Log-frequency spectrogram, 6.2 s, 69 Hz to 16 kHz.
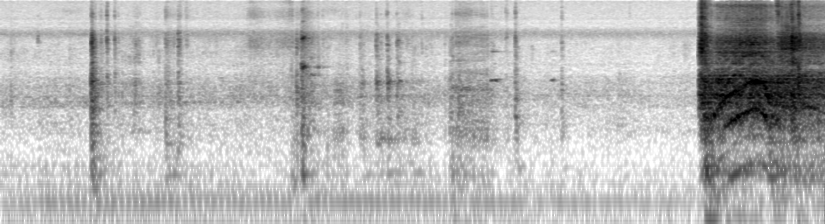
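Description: A few light knocks, then about five seconds in an Eicher 242 tractor's single-cylinder diesel engine starts and runs loudly.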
